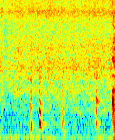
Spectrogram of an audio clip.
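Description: Quiet sizzling of pork stir-frying in a pan, with a few light scraping stir strokes at irregular intervals.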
